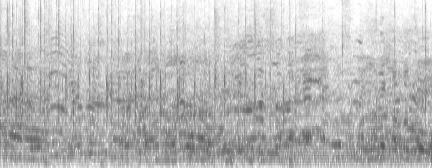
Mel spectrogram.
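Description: Many high-pitched voices shouting and calling over one another throughout: the sideline crowd and young players at a children's football match.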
